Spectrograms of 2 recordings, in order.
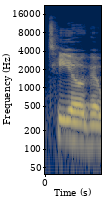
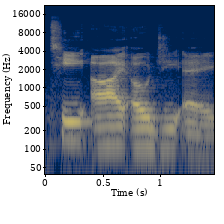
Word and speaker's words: Tioga: And then it's always Tioga, which is Tioga, because there is around Philadelphia, Tioga is the way it's pronounced.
